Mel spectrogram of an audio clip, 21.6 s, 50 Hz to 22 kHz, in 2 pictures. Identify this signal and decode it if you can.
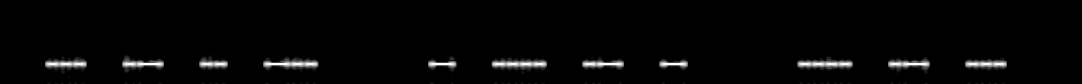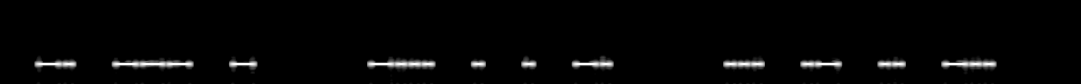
Morse code, heard as a keyed tone, about 18 wpm, spaced as for 12 wpm, 1000 Hz. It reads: SAID THAT HAS NOT BEEN SAID
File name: qotdfiles / 12wpm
